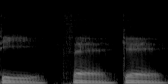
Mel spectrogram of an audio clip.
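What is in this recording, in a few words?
"titheke", concatenated syllables; Affixing experiment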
